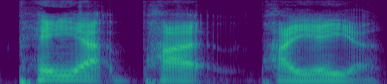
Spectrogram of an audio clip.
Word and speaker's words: paella: It is Care for Kids Day, and it is Paella.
